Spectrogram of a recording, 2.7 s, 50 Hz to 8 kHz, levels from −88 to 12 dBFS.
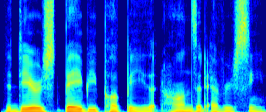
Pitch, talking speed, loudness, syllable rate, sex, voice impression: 100 Hz, 205 wpm, -19 LUFS, 5.5 syllables/s, male, very masculine, very adult-like, slightly thick, tensed, slightly powerful, bright, slightly soft, very clear, very fluent, cool, intellectual, very refreshing, sincere, calm, slightly mature, very friendly, very reassuring, slightly unique, elegant, slightly wild, sweet, lively, kind, slightly modest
